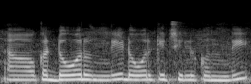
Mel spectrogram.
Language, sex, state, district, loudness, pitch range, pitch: Telugu, female, Andhra Pradesh, Annamaya, -13 LUFS, 205-225 Hz, 215 Hz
